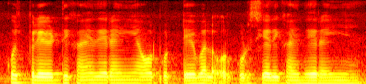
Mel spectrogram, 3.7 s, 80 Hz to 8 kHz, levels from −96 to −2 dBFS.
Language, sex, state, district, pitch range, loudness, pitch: Hindi, male, Uttar Pradesh, Shamli, 110-120 Hz, -17 LUFS, 115 Hz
